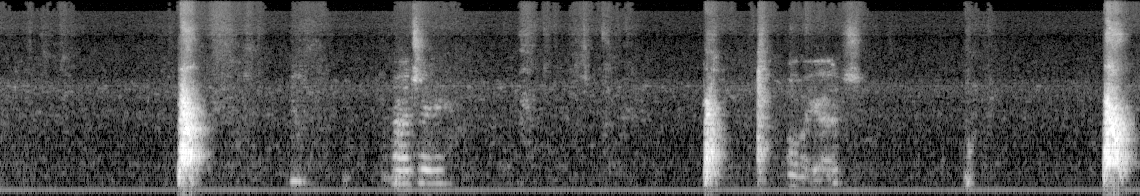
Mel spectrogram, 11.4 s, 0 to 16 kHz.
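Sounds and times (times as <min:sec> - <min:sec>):
steady low hum: 0:00.0 - 0:11.3
dog barking: 0:01.8 - 0:02.2, 0:07.0 - 0:07.3, 0:11.0 - 0:11.3
speech: 0:04.1 - 0:04.6.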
